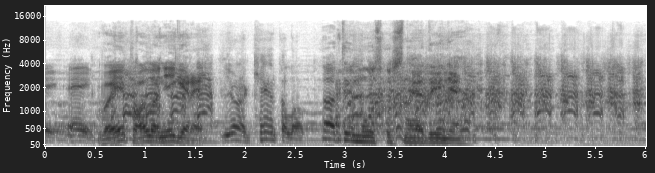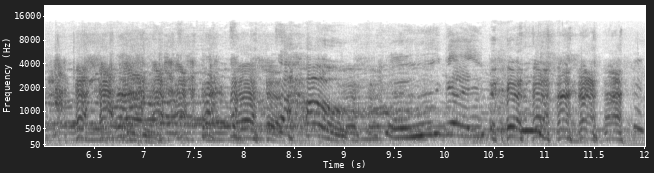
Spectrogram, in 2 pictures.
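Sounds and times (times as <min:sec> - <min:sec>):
man laughing: 0:00.6 - 0:01.8, 0:03.0 - 0:09.4, 0:10.4 - 0:12.0.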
